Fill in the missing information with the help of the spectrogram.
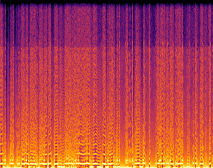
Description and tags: Made by importing misc files into audacity as raw data.
ouch, waow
